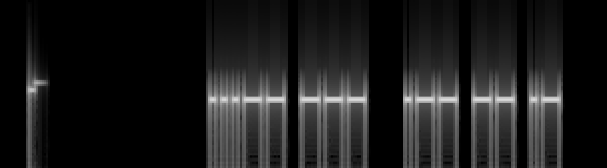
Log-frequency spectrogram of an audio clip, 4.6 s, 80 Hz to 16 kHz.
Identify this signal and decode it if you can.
Morse code, heard as a keyed tone, about 28 wpm, 700 Hz. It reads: 3O WMA
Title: Winter Field Day Exchanges Encore 28wpm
